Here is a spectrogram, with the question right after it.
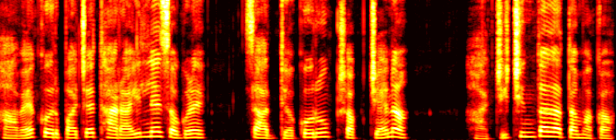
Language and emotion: Goan Konkani, fearful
